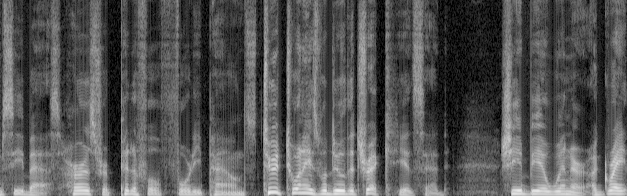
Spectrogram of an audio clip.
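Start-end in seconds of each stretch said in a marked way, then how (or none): 2.6-3.9 higher, louder sales patter; hawker's pitch. A narrator's reading. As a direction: wheedle the money out of her. Conman hawking fish.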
